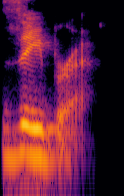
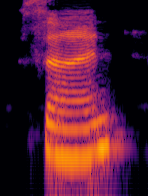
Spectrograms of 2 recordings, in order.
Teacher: teeth and we're pushing air out sun zebra they're very similar zebra is voiced sun is unvoiced · Zebra is voiced, sun is unvoiced, and that's how you tell the difference.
